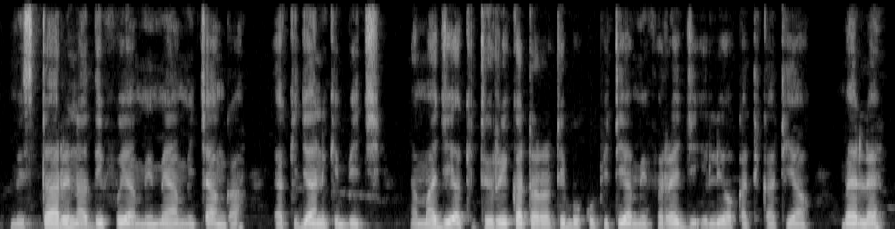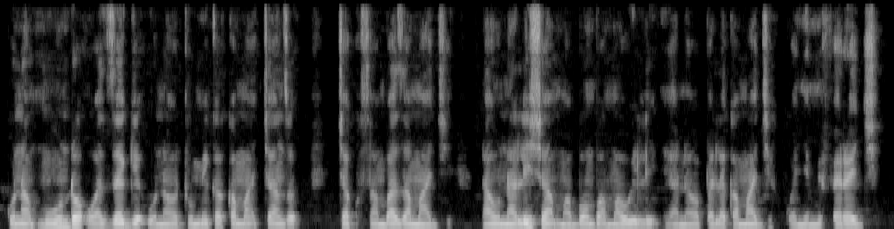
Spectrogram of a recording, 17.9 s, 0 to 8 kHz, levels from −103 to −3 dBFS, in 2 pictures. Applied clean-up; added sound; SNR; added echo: none; none; none; none.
